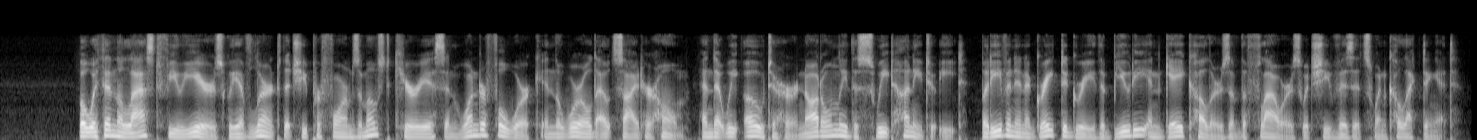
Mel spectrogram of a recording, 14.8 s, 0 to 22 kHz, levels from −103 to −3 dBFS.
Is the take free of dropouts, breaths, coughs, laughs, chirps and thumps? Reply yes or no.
yes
